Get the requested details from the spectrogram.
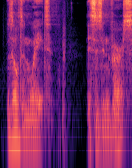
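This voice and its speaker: A man puts on a raspy character voice with very deep, low pitch. His tone is deadpan. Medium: video game. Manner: terse, deadpan.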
